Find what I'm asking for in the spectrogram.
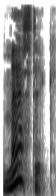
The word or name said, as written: mastic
